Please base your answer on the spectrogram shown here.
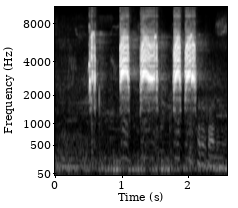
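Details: Black francolin of the Lakka nasal type giving one phrase of loud, rasping, buzzy notes: a short first note, then a longer pair, then two clipped notes close together.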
